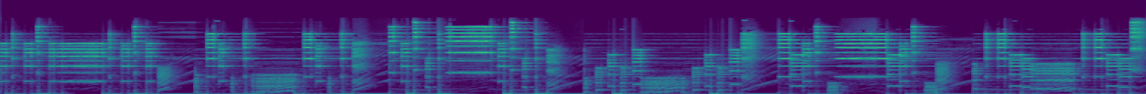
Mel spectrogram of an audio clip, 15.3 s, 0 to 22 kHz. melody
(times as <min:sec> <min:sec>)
0:07.8 0:09.8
